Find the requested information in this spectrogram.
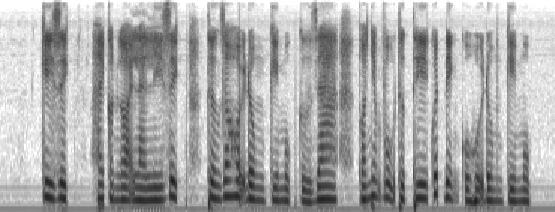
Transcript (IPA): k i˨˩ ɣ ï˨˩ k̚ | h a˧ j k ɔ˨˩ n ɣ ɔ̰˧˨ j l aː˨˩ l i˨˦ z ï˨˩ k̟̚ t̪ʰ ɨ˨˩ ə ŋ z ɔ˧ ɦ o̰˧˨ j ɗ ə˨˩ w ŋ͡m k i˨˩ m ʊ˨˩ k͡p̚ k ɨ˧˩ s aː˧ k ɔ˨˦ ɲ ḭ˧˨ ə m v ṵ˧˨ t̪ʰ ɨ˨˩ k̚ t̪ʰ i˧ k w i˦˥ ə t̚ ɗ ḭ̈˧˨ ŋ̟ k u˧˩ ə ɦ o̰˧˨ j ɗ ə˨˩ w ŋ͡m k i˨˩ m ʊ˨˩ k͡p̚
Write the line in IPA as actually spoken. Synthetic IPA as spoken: k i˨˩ z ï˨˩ k̚ | h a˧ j k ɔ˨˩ n ɣ ɔ̰˧˨ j l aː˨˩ l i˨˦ z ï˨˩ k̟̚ t̪ʰ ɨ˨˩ ə ŋ z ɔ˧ ɦ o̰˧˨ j ɗ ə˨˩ w ŋ͡m k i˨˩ m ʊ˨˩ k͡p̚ k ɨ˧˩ z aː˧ k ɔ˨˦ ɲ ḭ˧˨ ə m v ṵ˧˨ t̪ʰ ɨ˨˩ k̚ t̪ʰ i˧ k w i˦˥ ə t̚ ɗ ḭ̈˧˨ ŋ̟ k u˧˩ ə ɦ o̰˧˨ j ɗ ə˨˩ w ŋ͡m k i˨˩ m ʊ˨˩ k͡p̚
